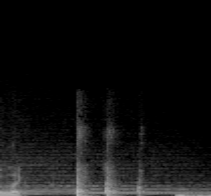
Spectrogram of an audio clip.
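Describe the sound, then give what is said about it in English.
Three firm, evenly spaced knocks on a slightly ajar door to a father's chambers, with a voice talking just before and resuming right after. “I'm going to knock on the door, obviously, and call out to see if anybody's in there.”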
